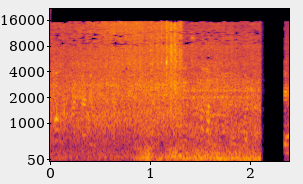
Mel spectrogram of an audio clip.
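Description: Riding in an auto-rickshaw through city traffic: steady road and wind noise with engine rumble, the low rumble growing stronger about a second in.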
